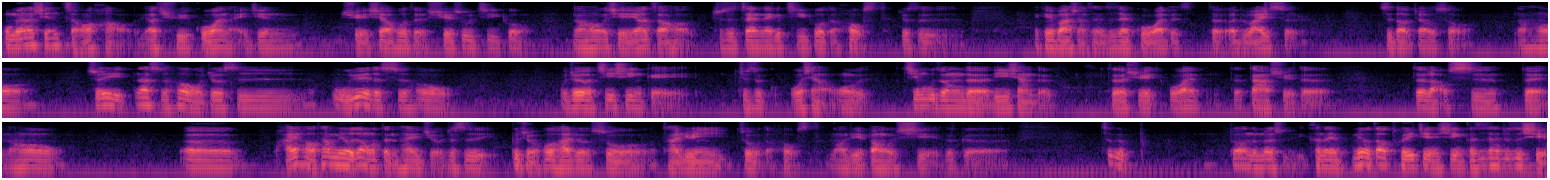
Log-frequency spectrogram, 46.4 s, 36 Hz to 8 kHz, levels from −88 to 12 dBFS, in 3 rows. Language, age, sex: Chinese, 20-39, male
